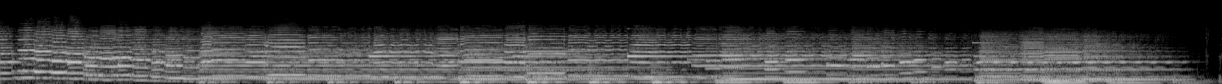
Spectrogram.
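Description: Orchestral musical bridge from a 1940s radio drama, led by brass and reeds: an opening phrase swells up and falls back, then a run of held chords, and it cuts off just before narration resumes.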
